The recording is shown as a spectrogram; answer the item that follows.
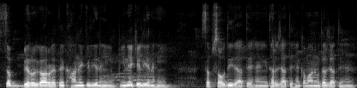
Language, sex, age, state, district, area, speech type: Urdu, male, 30-45, Bihar, Khagaria, rural, spontaneous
